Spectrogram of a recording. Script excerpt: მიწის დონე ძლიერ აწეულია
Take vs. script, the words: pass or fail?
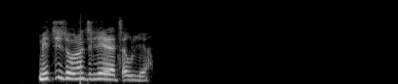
pass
